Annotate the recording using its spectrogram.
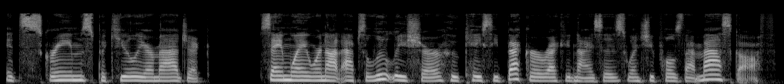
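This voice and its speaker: A woman's voice: fairly low pitch, fairly even intonation, moderate pace, no echo, studio quality, natural voice. A woman narrator voicing Jennifer, a guarded, wry young woman who talks in a subdued way. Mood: dry.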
